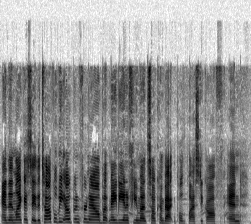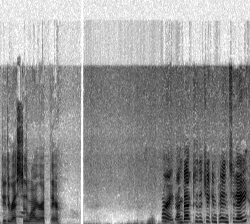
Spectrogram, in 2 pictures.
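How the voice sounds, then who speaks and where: Out at her chicken coop, this woman vlogs about her homestead chores in a relaxed, talkative way full of fillers. She speaks briskly with a high, pushed, bright voice and lively intonation.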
